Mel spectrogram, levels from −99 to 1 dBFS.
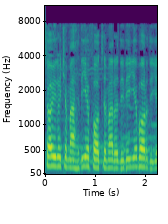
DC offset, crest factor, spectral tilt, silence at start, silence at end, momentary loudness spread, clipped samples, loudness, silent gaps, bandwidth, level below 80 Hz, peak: under 0.1%; 14 dB; -6.5 dB/octave; 0 s; 0 s; 5 LU; under 0.1%; -17 LUFS; none; 7.8 kHz; -60 dBFS; -2 dBFS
